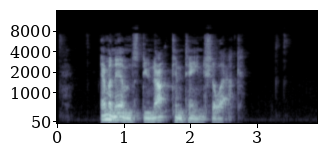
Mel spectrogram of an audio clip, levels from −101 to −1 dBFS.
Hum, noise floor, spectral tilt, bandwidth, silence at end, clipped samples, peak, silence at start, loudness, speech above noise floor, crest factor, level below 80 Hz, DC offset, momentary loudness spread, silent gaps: none; -76 dBFS; -6.5 dB/octave; 7.6 kHz; 1.15 s; under 0.1%; -8 dBFS; 0.65 s; -26 LUFS; 50 dB; 22 dB; -52 dBFS; under 0.1%; 13 LU; none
